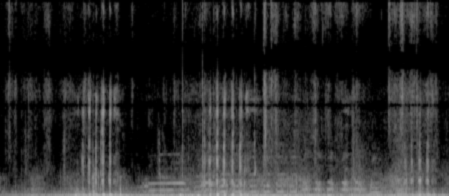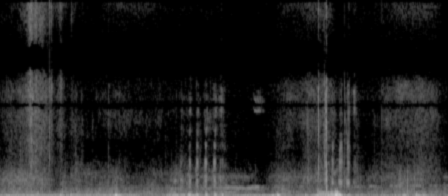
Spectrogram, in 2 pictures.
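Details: A young Pygmy goat at play on a Knoxville, Tennessee farm gives several quavering bleats spread through the recording, some rising slightly in pitch, amid thumps, rustling and constant low-frequency wind noise.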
